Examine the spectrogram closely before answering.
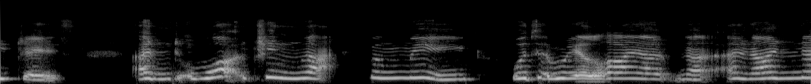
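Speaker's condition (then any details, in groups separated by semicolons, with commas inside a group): Cerebral palsy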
